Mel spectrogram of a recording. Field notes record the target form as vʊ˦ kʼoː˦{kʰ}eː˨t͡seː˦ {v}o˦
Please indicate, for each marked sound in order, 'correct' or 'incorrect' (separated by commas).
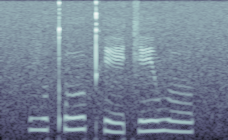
correct, incorrect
